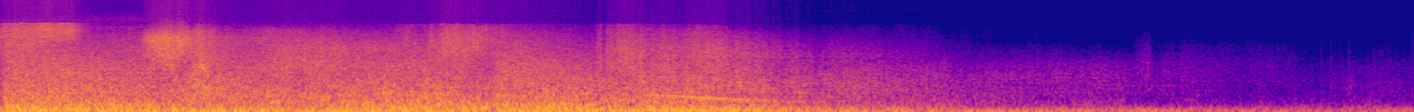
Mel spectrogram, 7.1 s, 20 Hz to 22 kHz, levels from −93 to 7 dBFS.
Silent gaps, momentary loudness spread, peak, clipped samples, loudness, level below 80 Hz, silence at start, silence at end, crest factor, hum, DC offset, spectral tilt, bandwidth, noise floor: none; 23 LU; 0 dBFS; under 0.1%; -16 LUFS; -20 dBFS; 0 s; 0 s; 16 dB; none; under 0.1%; -4.5 dB/octave; over 20 kHz; -39 dBFS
